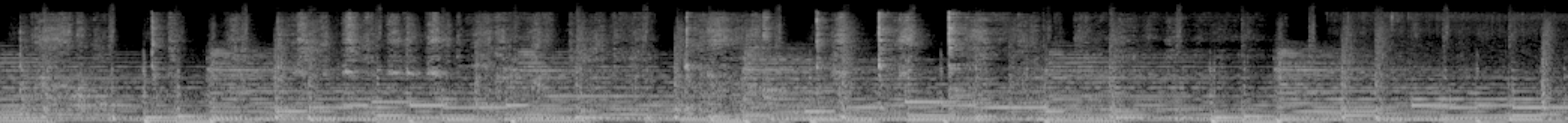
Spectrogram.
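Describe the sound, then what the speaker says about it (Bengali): Spice masala with Kashmiri red chili powder is stirred and scraped in a metal kadai for katla fish curry, a steady, loud rasping and rubbing of a spatula against the pan that keeps going without pause. "মশলাটাকে এবারে ভালোভাবে কষিয়ে নেব।"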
